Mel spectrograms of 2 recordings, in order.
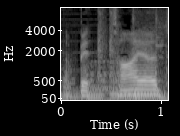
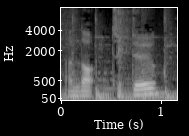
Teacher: two consonant sounds can merge together in examples like a bit tired and a lot to do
